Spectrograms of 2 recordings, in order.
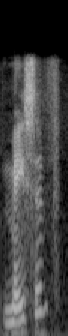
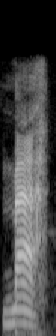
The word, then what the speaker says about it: massive: Okay, this word here, you gave a long A sound saying massive. Okay, the word is massive.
